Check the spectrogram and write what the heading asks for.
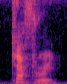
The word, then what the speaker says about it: Catherine: right so c-80 h-e-r-i-n-e katherine like the actress catherine zeta-jones catherine street we have that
